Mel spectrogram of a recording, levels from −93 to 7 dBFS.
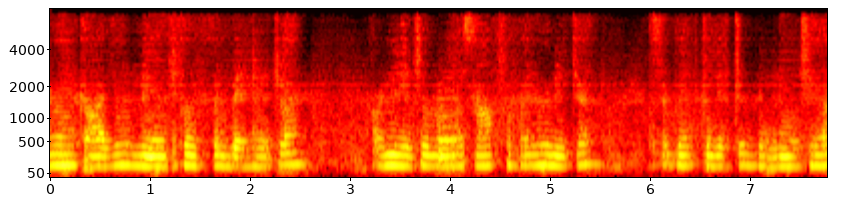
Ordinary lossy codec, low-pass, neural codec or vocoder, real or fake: none; 7.2 kHz; codec, 44.1 kHz, 0.9 kbps, DAC; fake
